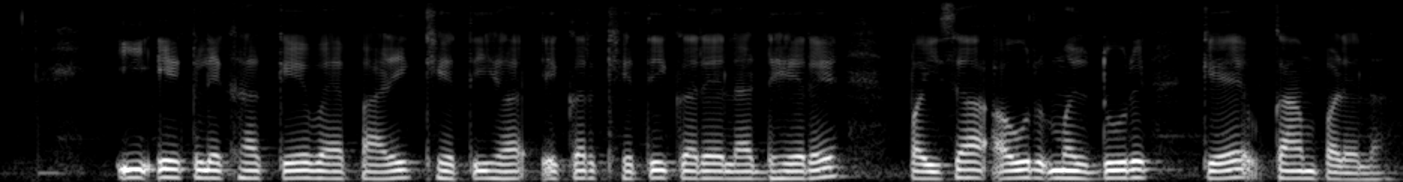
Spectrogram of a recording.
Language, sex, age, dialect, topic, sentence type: Bhojpuri, male, <18, Southern / Standard, agriculture, statement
